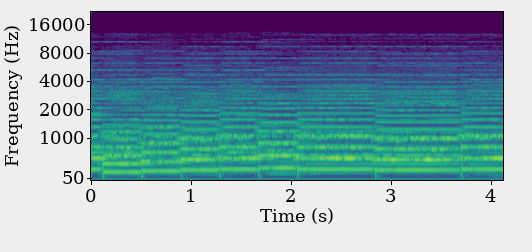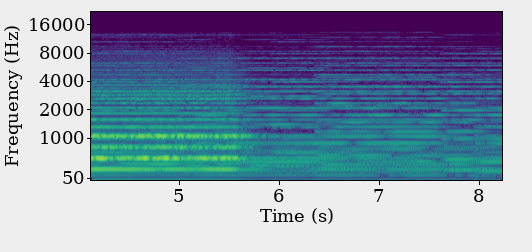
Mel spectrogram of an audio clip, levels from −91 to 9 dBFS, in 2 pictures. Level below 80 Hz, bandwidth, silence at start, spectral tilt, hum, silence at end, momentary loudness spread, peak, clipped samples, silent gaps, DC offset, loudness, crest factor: -54 dBFS; 11 kHz; 0 s; -5.5 dB/octave; none; 0 s; 18 LU; 0 dBFS; under 0.1%; none; 0.5%; -14 LUFS; 16 dB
